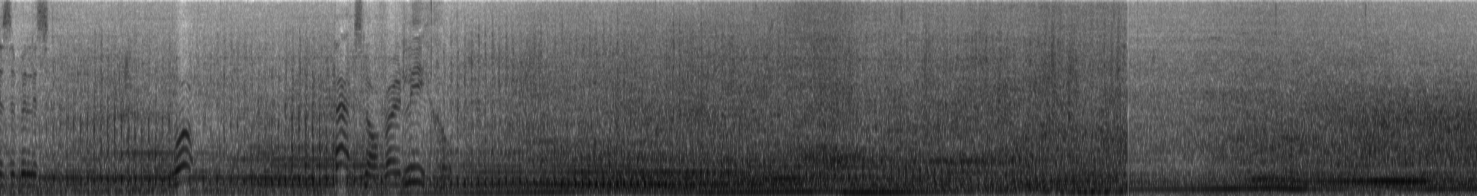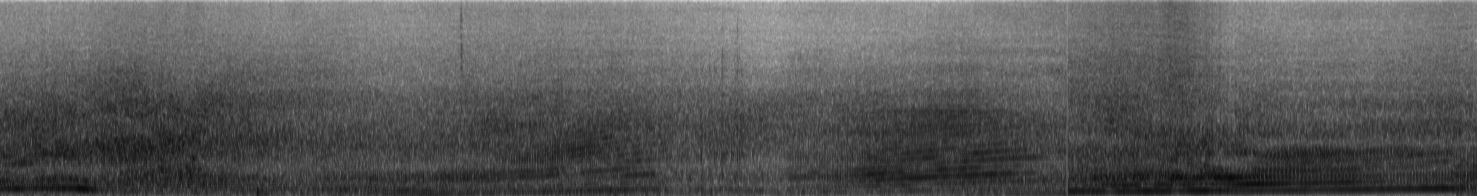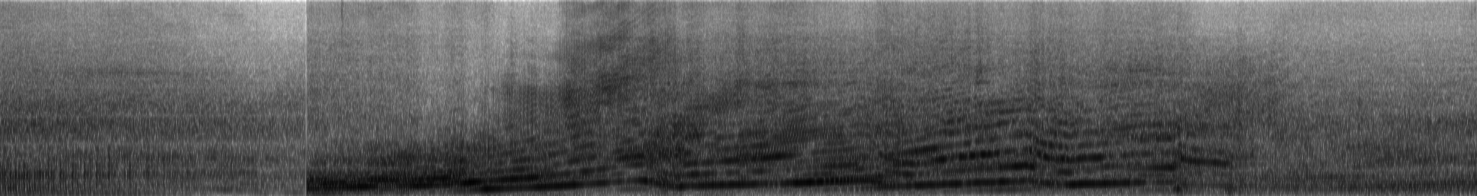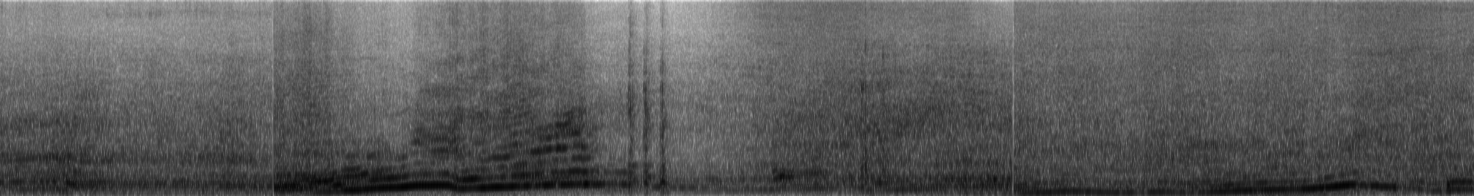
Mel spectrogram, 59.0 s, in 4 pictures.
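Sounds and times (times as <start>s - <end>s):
car engines revving: 0.0s - 59.0s
car accelerating away: 4.6s - 17.7s, 18.3s - 21.6s, 22.6s - 30.6s, 32.6s - 42.1s, 46.9s - 59.0s.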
